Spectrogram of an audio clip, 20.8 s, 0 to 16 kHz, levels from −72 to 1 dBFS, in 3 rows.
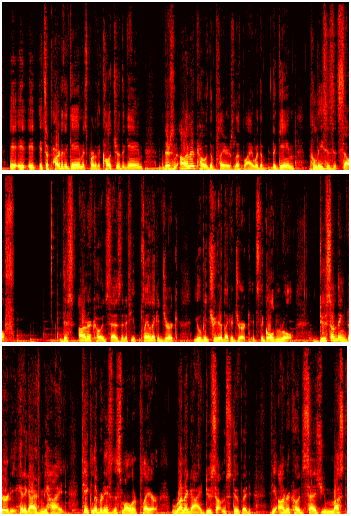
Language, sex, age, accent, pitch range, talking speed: English, male, 30-49, American, 130-160 Hz, 215 wpm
